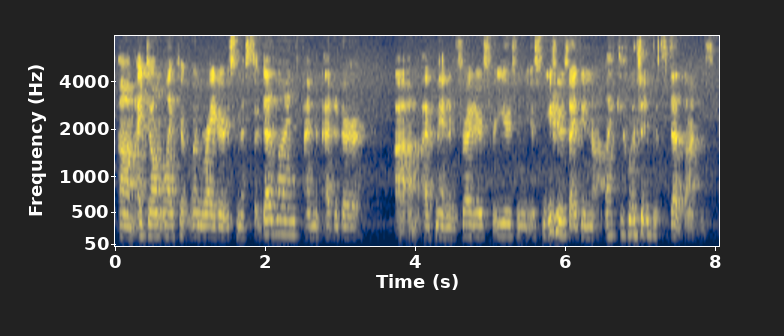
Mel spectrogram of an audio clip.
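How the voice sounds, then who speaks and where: A woman's voice: deep voice, fairly even intonation, fairly quick, a little hiss or hum. A woman, a copywriter and editor, chatting casually to camera from home with lots of ums and small laughs. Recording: echoey room with faint ambience.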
